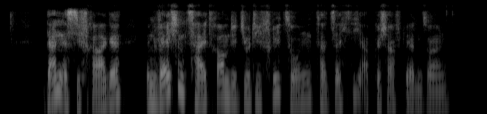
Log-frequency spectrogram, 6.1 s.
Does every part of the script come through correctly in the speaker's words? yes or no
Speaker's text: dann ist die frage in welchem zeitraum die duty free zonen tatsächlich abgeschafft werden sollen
yes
